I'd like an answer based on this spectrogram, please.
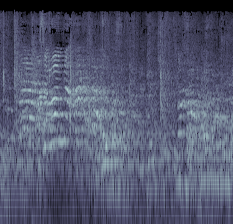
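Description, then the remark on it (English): Many children's voices overlap in a constant, lively clamor of chatter, shouts and high-pitched calls, with a reverberant, echoing quality and steady loudness throughout, as children play in a school corridor; the school is being used as a shelter for flood survivors. “It's quite noisy and echoey here in the school corridor where the children are playing.”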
